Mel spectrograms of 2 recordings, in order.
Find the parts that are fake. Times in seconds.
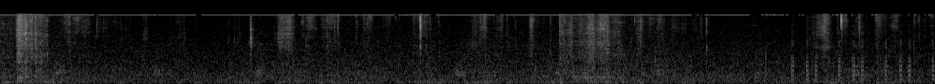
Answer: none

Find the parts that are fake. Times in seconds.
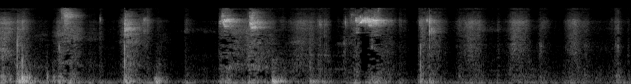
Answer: 2.8-6.3 (vocoder, BigVGAN v2)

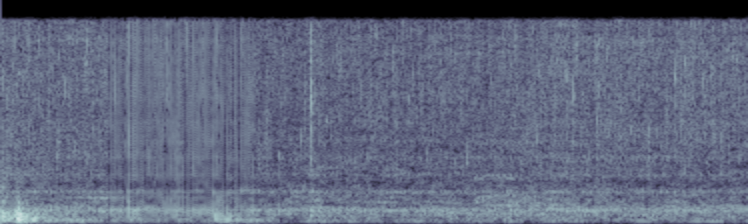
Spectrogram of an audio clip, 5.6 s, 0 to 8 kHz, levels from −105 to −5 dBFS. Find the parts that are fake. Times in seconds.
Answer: 0.8-1.9 (vocoder, BigVGAN v2)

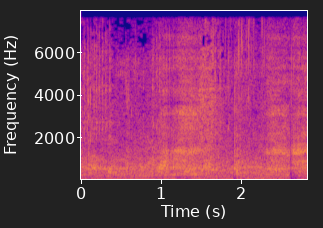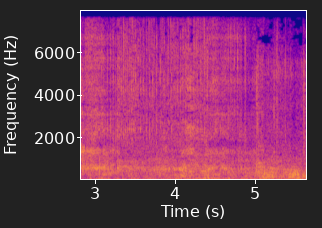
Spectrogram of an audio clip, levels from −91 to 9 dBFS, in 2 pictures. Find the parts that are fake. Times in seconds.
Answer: 1.0-1.5 (codec, SNAC); 2.3-3.3; 4.4-5.0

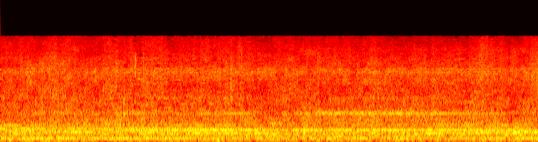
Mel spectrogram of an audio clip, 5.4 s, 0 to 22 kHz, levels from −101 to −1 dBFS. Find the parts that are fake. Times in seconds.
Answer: 0.0-1.1 (codec, HILCodec); 2.5-4.4; 5.0-5.4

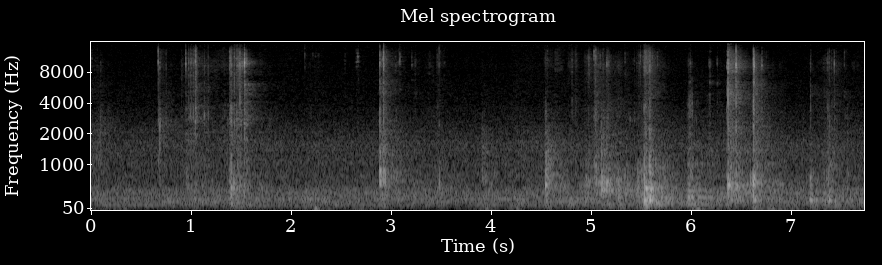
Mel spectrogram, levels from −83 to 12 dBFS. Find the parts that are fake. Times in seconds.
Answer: 1.0-2.1 (vocoder, BigVGAN v2); 4.2-5.1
